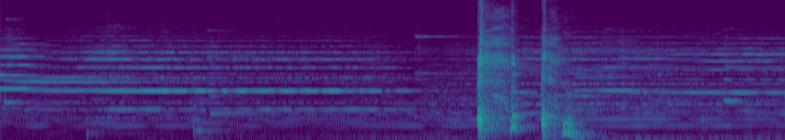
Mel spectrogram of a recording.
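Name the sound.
coughing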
